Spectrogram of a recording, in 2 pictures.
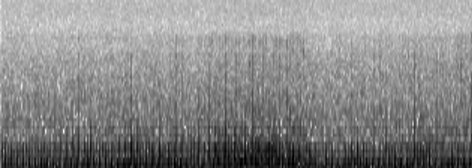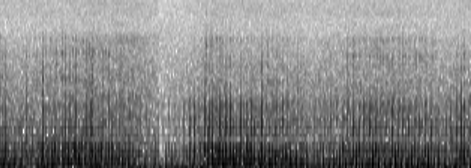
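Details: Close purring from a cat, a low vibrating rumble rising and falling in gentle breath-timed waves, with a brief soft dip near the end.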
